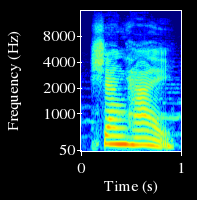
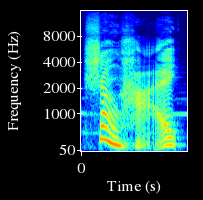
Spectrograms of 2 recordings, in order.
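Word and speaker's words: 上海: I know a lot of foreigners, they said Shanghai. Yeah, I noticed that Shanghai. Chinese people, when they mimic foreigners, they say Shanghai, right? But the correct way to say it is, Shanghai, Shanghai.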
